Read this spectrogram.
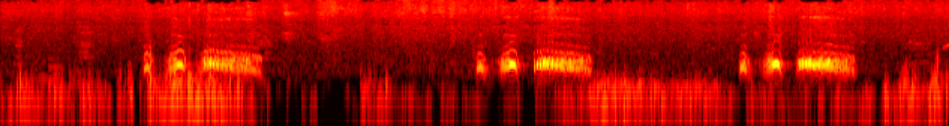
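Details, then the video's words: Spotted dove song for luring doves into singing, amid stormy wind. Three repeated phrases, each short coos leading into a longer rolling coo, roughly every two and a half seconds, over a continuous low wind roar. "tekukur super gacor suara angin ribut"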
